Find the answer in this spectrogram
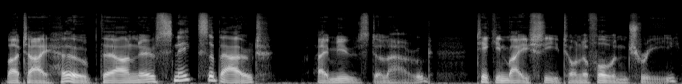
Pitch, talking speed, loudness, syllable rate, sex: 95 Hz, 160 wpm, -18 LUFS, 4.5 syllables/s, male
